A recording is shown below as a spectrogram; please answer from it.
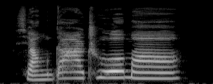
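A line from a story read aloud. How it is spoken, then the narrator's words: Loud elephant call. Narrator (Chinese): 大象大声叫道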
